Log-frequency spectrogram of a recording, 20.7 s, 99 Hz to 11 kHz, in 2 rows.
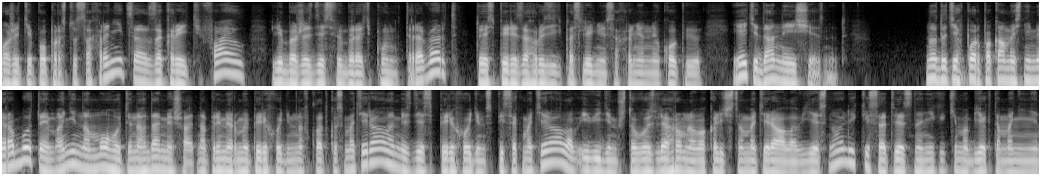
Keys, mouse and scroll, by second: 3.1 click, 9.9 click, 12.7 click.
